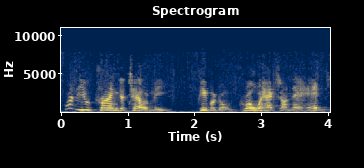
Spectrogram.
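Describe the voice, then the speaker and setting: A woman's voice: fairly high pitch, very animated, unhurried. A performer playing a cocky, bullying young boy nobleman, haughty and taunting, in a 1940s radio drama. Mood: indignant. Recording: dull 1940 radio recording.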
